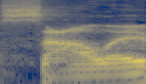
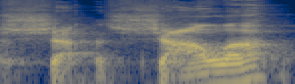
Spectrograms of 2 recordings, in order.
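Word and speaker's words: Šalé: Ross and I were going with the pronunciation of sale but we'll we'll go with Shala is that how yeah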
